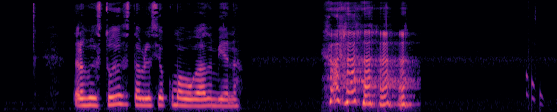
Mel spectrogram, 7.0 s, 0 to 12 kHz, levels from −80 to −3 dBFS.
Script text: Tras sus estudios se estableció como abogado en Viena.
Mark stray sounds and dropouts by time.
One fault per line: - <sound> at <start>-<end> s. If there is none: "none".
- laugh at 4.0-5.3 s
- chirp at 6.6-6.8 s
